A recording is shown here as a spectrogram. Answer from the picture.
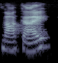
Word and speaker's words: Nakai: Yeah, you said it right. It's Nakai. Just a quick, it's a common Japanese name, and we're actually Navajo family, so really good job.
